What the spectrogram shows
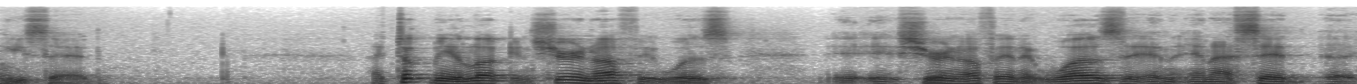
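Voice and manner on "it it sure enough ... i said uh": ordinary delivery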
